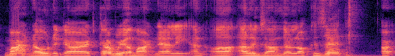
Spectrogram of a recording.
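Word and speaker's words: Alexandre: Odegaard, Gabriel Martinelli and Alexander Lacazette. Or Alexandra. It's Alexander or Dre? It's Dre, isn't it? It's D-R-E. Lacazette, yeah. D-R-E.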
